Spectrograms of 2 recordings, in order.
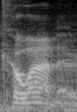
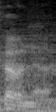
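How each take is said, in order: First: The name is said with three syllables. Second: The name is said with two syllables. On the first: The speaker calls it wrong. "I've been pronouncing it Koana in my head" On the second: The speaker calls it right. "It's just Kona"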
